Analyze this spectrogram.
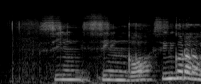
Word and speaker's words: Singer: 자, 싱거라고 읽는 거예요.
